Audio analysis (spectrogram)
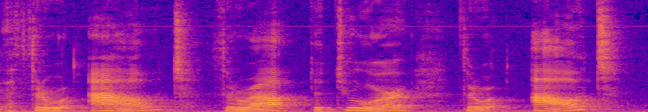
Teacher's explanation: And the word throughout the tour, throughout, the stress goes on out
